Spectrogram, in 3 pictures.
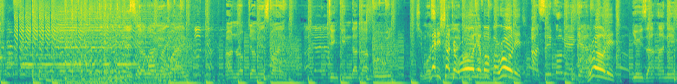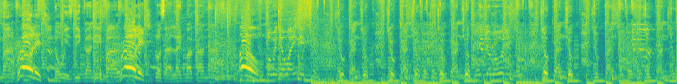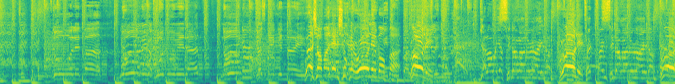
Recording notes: LIVE AUDIO from Island Saturdays on Jan 13th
